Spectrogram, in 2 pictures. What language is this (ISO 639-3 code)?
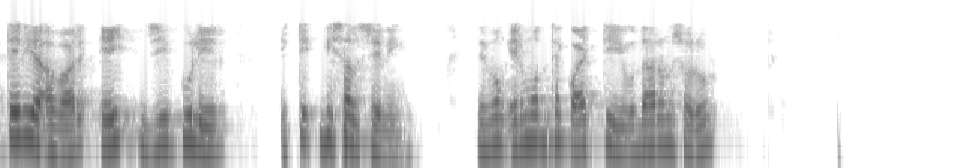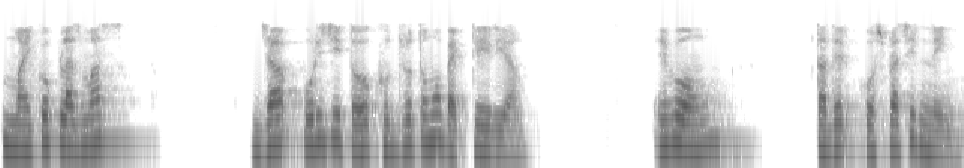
ben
